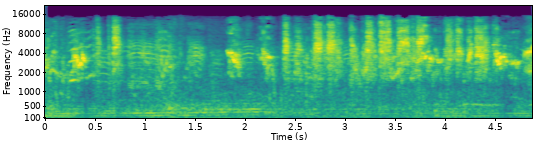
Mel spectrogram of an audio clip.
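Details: Budgerigars in an aviary keep up a dense, busy chatter of short chirps and scratchy warbles, many birds calling at once in quick bursts. A faint low hum runs underneath.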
